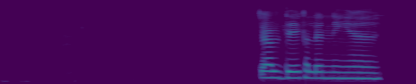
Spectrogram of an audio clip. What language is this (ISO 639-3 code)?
pan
